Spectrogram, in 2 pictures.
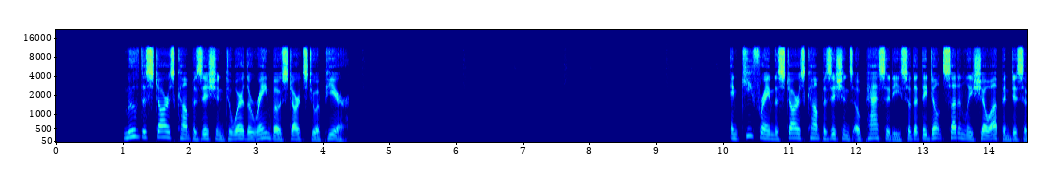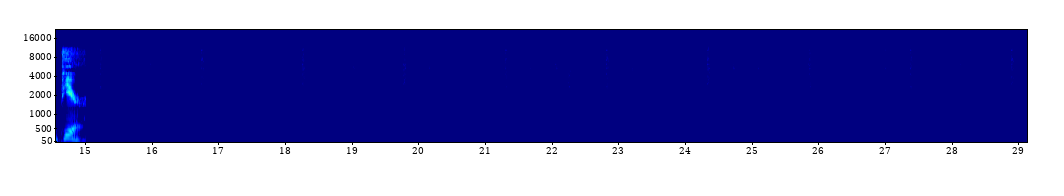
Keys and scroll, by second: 15.3 z, 16.3 0, 16.4 Return, 16.9 ctrl+s, 23.9 alt+z, 26.2 x, 27.7 ctrl+c, 28.1 ctrl+s, 28.6 space.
